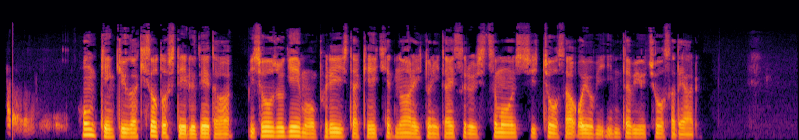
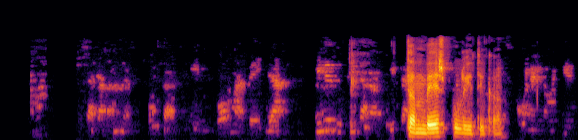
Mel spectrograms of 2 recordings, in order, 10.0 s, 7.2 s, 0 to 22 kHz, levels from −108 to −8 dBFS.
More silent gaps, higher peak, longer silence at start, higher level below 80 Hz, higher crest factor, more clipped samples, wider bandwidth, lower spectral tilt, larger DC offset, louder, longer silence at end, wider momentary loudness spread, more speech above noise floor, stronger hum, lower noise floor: neither; second, -6 dBFS vs -2 dBFS; second, 0.1 s vs 1.25 s; first, -56 dBFS vs -70 dBFS; second, 18 dB vs 24 dB; neither; first, 10.5 kHz vs 7.8 kHz; first, -6 dB/octave vs -4 dB/octave; neither; second, -25 LUFS vs -18 LUFS; first, 1.25 s vs 0.55 s; second, 8 LU vs 30 LU; first, 51 dB vs 39 dB; neither; first, -76 dBFS vs -61 dBFS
